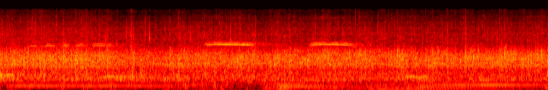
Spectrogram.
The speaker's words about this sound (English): The way you clap for them, that's how they will clap for you this year.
